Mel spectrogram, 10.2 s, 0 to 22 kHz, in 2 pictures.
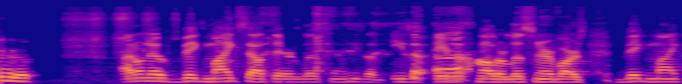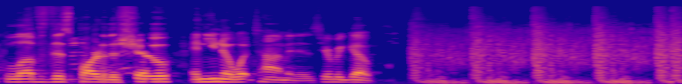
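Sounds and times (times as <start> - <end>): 
speech: 0.0 - 8.4
laughter: 1.0 - 6.4
gunshot sound effects: 8.2 - 10.2.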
